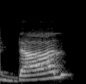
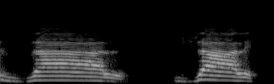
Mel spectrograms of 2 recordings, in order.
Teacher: अंदर से यानी सामने के दांतों के अंदर से दाल, और बाहर किनारों से जाल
